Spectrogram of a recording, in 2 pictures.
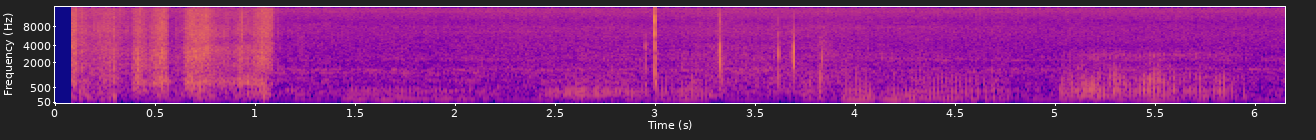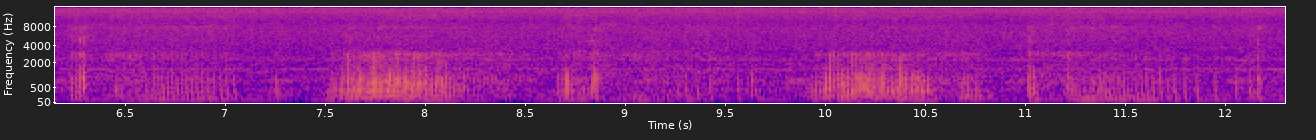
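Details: Prudence, a sleeping bulldog: rattling, snuffling snores, several per half minute, with some clicks and room noise; snoring.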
